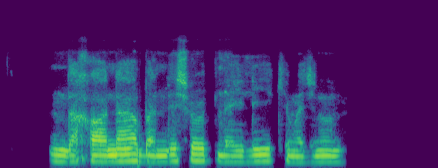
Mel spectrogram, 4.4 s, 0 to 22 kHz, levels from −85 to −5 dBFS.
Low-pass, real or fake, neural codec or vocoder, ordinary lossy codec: 7.2 kHz; real; none; Opus, 32 kbps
